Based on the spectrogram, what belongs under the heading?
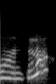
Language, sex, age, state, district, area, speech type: Odia, female, 18-30, Odisha, Sambalpur, rural, conversation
